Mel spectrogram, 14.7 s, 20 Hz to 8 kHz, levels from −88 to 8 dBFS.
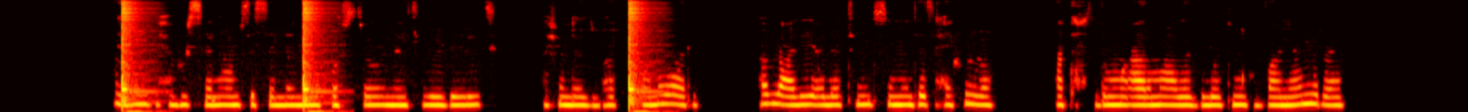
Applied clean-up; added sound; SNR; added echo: none; Hi-hat; -3 dB; none.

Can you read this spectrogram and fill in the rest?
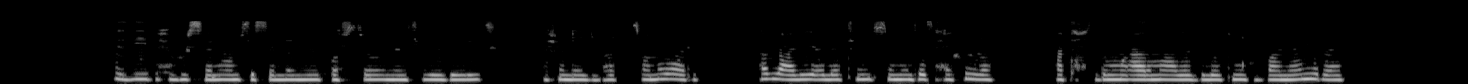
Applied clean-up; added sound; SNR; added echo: none; none; none; none.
